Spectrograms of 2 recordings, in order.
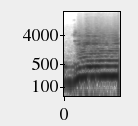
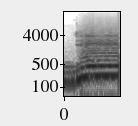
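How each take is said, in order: Both takes have the same delivery.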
